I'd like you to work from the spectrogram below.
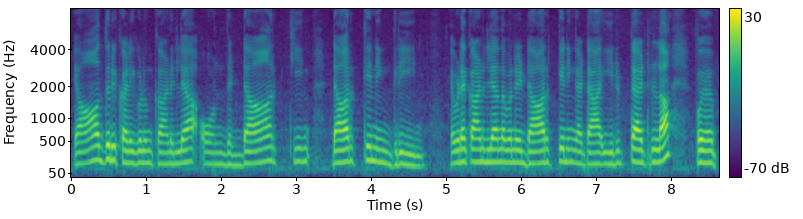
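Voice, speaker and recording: A woman's voice: on the low side, mellow, clear, resonant tone. A woman teacher with a Malayali accent explaining a poem, reading lines aloud and asking questions that she answers herself. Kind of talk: class lesson explaining a poem.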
